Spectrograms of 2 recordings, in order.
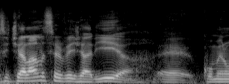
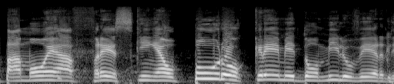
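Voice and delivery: loud, slow, drawn-out street vendor's call; pamonha car vendor; 4 semitones higher, 9 dB louder, much slower than usual. Acted. Imitating the pamonha car for his friends, loud vendor chant. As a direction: boom it out like a van loudspeaker pitch. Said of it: "Como é que é o carro da pamonha".

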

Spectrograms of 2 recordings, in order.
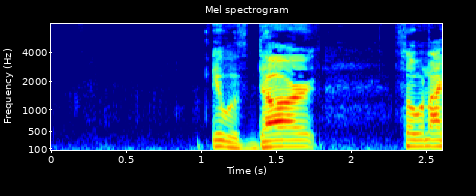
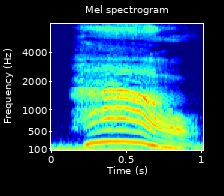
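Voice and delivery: high, soft incredulous how; a breathy squeak of disbelief; high, hushed how at the burnt cabinets; 8 semitones higher, 6 dB quieter than usual. Retold or imitated. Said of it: "looking in disbelief".

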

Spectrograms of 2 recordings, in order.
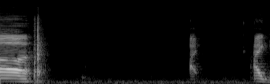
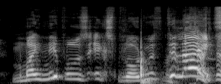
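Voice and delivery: higher, louder, slow and proud; hammed-up phrasebook tourist; 10 semitones higher, 6 dB louder than usual. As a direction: announce it with a straight face. Quoting the phrasebook line.

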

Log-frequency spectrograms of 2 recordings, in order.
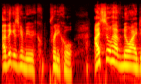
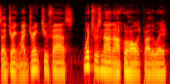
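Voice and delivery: ordinary delivery

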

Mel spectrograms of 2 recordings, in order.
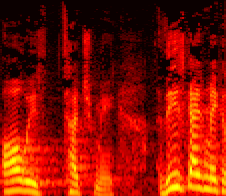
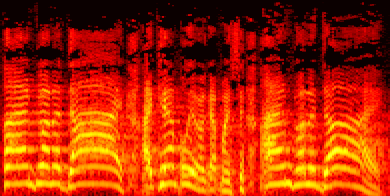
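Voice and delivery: hammed-up terror of dying; shaky stammering panic; 13 semitones higher, 6 dB louder than usual. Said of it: "That was me last week".

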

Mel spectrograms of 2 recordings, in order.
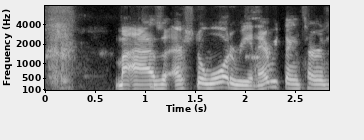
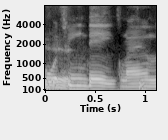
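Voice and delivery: ordinary delivery

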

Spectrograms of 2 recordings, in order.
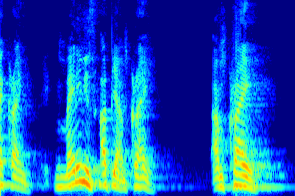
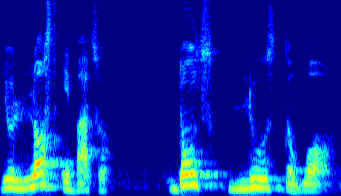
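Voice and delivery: normal talking voice

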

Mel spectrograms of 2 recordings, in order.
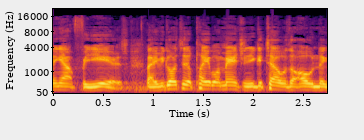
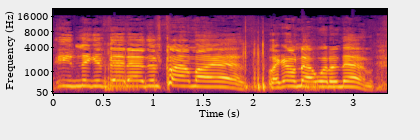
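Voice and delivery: stung realization; 10 semitones higher than usual. Retold or imitated. Kid laughed at by soldiers, high stung disbelief. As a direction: realize you got clowned. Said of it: "So I'm like".

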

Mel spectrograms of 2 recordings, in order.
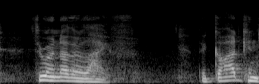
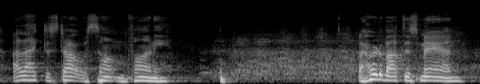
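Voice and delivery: Joel Osteen impression; 2 semitones lower than usual. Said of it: "You don't have to sound like Joel Osteen".

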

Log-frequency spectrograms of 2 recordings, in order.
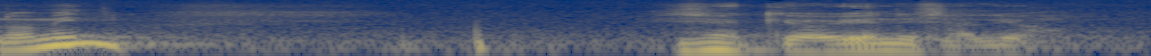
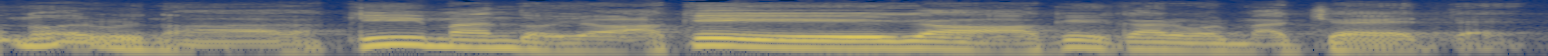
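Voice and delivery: proud bully; 4 semitones lower, slower than usual. Acted. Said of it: "Pero el orgulloso".

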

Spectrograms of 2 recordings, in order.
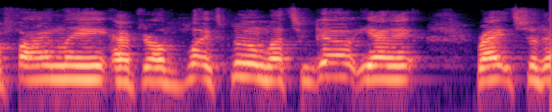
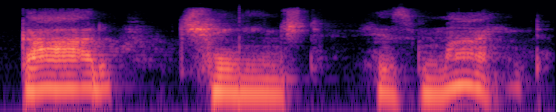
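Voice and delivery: slow emphatic point; 6 semitones lower, 10 dB quieter, much slower than usual. Real, not acted. Preacher drives home his point.

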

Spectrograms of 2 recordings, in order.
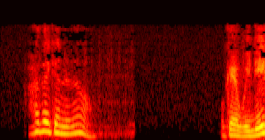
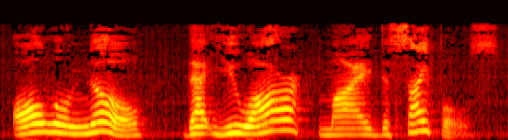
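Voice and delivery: slow reading; 3 semitones higher, much slower than usual. Shown as a demonstration. Reading verse slowly.

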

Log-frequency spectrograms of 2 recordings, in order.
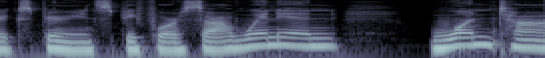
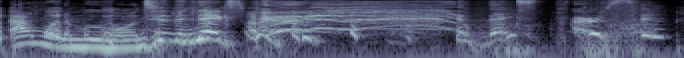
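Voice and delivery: laughing; slower than usual. Retold or imitated. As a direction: laugh it out, pitched way up. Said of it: "Miss Jays just was like".

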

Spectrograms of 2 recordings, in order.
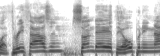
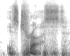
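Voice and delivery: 1 hushed reveal; 7 semitones lower, 6 dB quieter than usual. Acted. Sermon topic reveal.

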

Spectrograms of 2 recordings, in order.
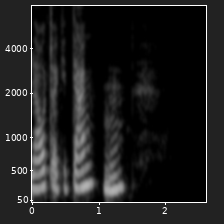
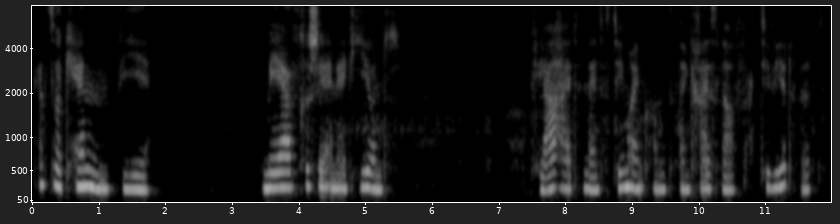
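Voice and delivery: guided meditation; 8 dB quieter than usual. Acted. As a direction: ease the listener into calm, softly.

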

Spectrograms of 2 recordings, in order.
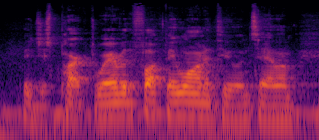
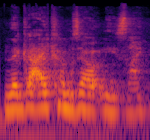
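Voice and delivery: ordinary delivery

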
